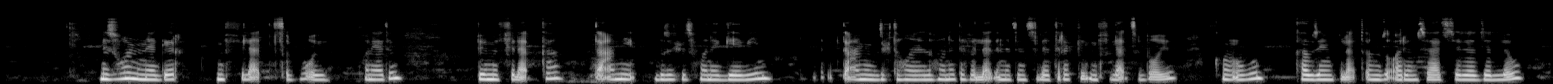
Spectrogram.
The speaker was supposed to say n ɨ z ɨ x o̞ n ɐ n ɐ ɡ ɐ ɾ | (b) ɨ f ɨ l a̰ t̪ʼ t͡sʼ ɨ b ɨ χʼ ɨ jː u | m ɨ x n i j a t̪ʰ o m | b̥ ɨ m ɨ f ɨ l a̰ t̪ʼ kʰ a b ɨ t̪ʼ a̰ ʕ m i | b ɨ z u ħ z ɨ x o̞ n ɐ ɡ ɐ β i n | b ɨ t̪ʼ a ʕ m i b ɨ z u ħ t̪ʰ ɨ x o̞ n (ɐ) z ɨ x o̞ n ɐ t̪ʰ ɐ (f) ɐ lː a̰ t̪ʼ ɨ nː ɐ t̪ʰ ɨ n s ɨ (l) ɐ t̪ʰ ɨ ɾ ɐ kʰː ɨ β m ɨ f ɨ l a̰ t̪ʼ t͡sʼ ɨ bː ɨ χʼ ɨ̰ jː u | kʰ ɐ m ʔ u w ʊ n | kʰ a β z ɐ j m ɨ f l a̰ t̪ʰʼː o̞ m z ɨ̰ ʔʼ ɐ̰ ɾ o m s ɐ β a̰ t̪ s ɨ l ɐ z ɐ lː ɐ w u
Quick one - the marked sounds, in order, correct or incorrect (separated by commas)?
incorrect, correct, correct, correct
